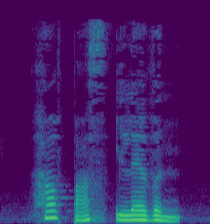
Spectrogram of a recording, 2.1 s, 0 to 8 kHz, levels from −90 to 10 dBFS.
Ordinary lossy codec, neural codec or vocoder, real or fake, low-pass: MP3, 32 kbps; none; real; 7.2 kHz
